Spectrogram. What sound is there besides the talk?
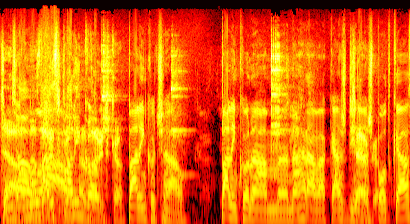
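glasses clinking together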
